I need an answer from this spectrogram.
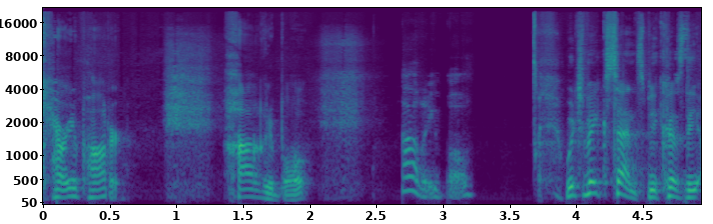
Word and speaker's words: Haribo: think of mine um is apparently how you pronounce it so more like harry potter haribo which makes sense because the oh i've always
